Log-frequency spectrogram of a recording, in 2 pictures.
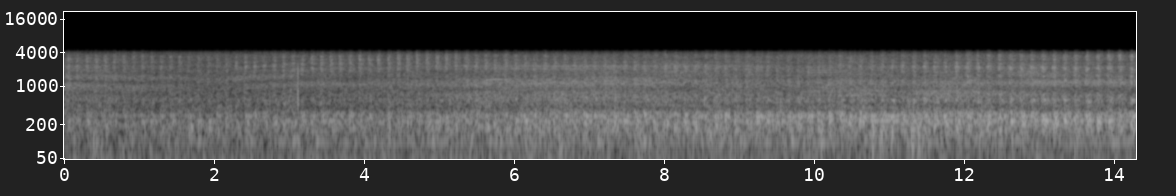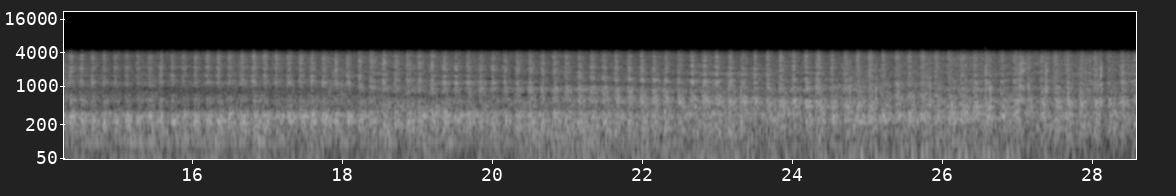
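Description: Quincy Railroad #2 steam tank locomotive running slowly toward and past with its train, a steady rapid pulsing mechanical sound that grows louder over the first ten seconds as it nears, then holds.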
